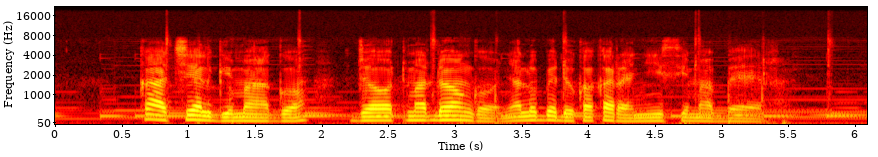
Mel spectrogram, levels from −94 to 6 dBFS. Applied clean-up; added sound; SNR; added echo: none; Piano; 14 dB; none.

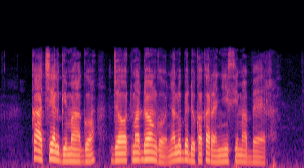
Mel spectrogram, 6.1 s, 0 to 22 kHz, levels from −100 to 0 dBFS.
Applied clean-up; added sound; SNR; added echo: none; none; none; none.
